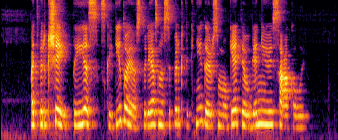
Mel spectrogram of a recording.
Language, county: Lithuanian, Vilnius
